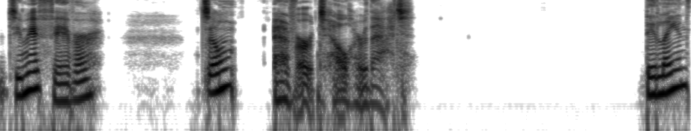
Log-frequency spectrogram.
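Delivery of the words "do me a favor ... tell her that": croaking. A narrator's reading. Red asks a favour of a companion, croaking. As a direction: croak it out low, dragging the last words. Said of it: "Red croaked".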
